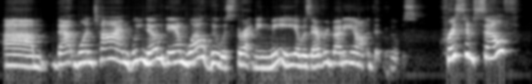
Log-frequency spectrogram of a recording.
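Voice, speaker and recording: A woman's voice: sits high, big pitch swings, a little fast, fairly bright tone. A woman giving casual, opinionated online commentary in a blunt, indignant way, repeating words for emphasis. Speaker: online commentator on a missing-person case.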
